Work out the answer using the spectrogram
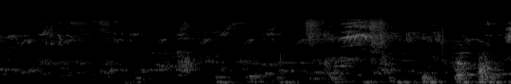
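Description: Faint, scattered bird chirps and soft twittering, with a slightly louder chirp about three and a half seconds in.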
